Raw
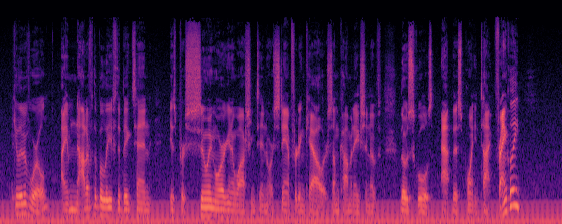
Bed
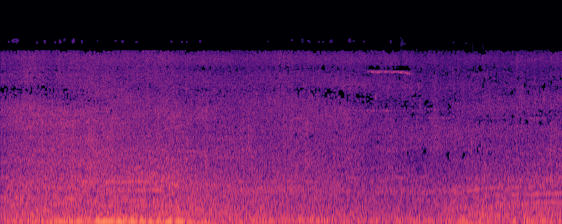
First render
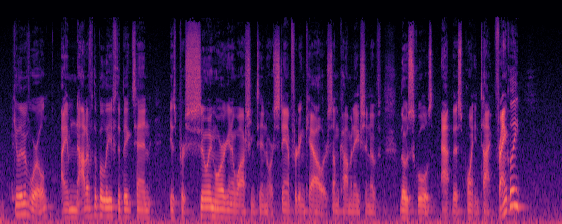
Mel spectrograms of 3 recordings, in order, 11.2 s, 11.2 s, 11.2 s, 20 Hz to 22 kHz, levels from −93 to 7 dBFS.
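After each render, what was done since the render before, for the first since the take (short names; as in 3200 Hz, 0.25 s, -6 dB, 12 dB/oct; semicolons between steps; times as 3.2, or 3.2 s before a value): de-hum 60 Hz, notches 5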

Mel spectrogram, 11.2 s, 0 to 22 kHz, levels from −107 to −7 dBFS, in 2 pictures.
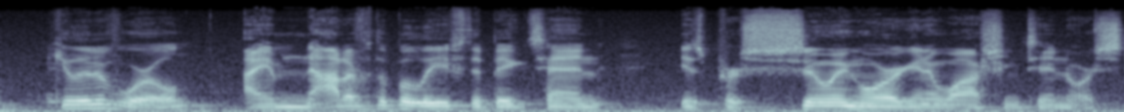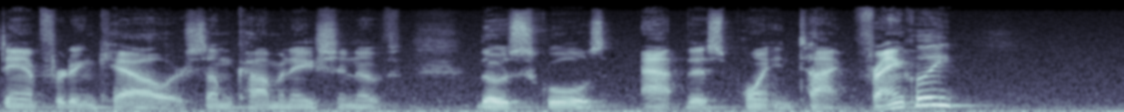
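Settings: denoiser 6 dB, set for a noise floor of -44 dBFS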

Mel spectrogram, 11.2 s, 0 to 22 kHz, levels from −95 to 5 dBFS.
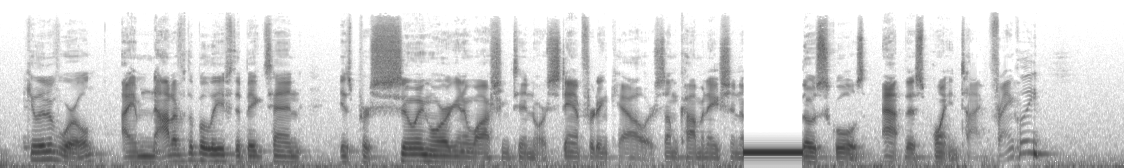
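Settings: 6.07–6.8 fade in, from -14 dB; 7.43–8.03 bleep 275 Hz -16 dBFS; 9.64–10.34 compressor 10:1, threshold -33 dBFS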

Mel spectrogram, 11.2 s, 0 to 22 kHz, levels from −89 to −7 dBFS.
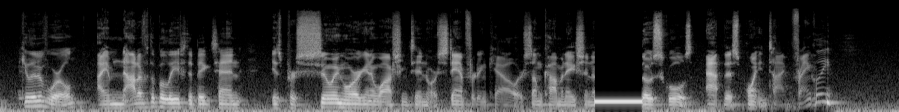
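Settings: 2.26–2.83 LPF 4500 Hz; 5.88–6.42 compressor, threshold -33 dBFS; 9.05–10.4 HPF 91 Hz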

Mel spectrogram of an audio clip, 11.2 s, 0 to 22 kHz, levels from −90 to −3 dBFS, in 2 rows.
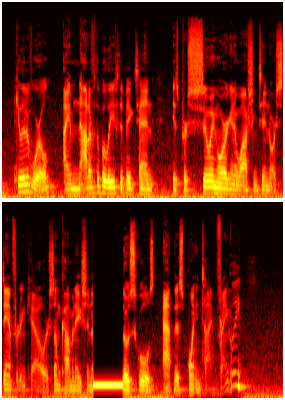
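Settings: notch 750 Hz, Q 19; dynamic EQ 2500 Hz, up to -5 dB, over -40 dBFS, Q 0.76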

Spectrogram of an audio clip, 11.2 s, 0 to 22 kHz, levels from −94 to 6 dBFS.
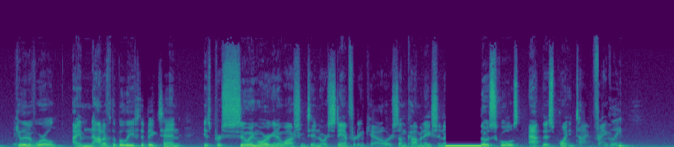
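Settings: HPF 81 Hz 24 dB/oct; dynamic EQ 5500 Hz, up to +6 dB, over -51 dBFS, Q 1.7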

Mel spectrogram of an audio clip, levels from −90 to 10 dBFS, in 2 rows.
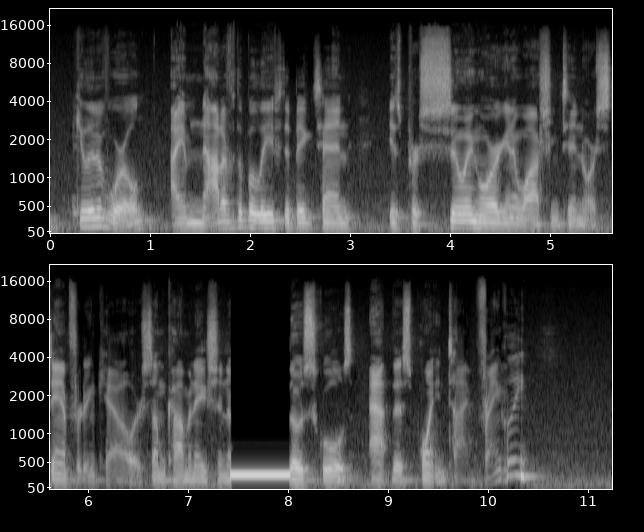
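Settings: gain +8 dB; limiter -2 dBFS, peak gain reduction 1 dB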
